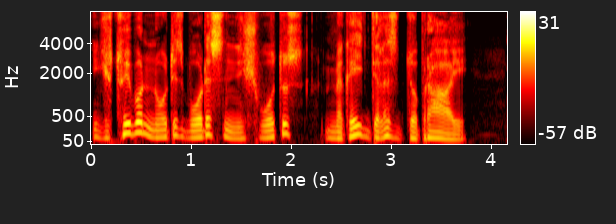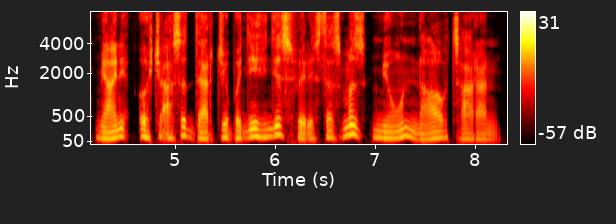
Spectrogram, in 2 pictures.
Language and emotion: Kashmiri, fearful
